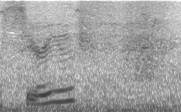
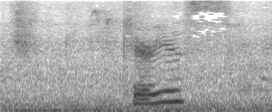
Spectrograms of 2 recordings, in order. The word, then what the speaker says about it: Cereus: This tall cactus is a cereus, carius, depending on whether you're pronouncing it with the hard C or not.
